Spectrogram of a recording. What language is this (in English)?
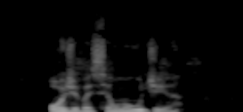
Portuguese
